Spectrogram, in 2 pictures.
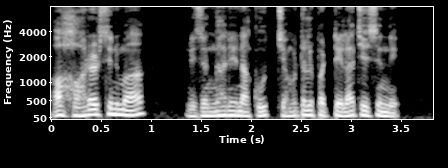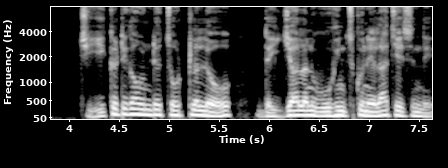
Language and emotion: Telugu, fearful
